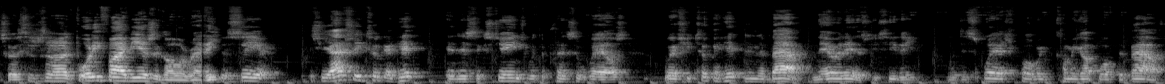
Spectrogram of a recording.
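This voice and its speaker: A man's fairly high, lively voice at a fairly quick clip, with big swings in loudness and music in the background. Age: 60s. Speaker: hobbyist model builder. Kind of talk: show-and-tell narration. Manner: casual with fillers.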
